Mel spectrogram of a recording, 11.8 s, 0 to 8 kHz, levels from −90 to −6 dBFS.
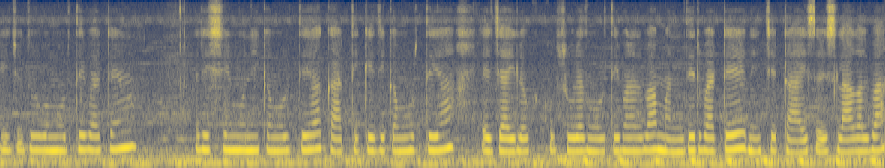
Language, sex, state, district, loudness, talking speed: Bhojpuri, female, Uttar Pradesh, Deoria, -16 LUFS, 135 wpm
